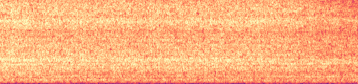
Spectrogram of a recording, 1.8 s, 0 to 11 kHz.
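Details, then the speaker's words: 2000 W power inverter on a 12 V power supply, switched on after an internal ground-to-positive short was found near a broken negative input pin. The cooling fan spins up with a steady, even whoosh and no rattles. "And now when I go here and I turn it on, it simply turns on and the fan starts"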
